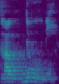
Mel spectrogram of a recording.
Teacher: Huruf dot ini maghdubi itu bukan seperti huruf dal. Kalau dal itu di ujung lidah, kalau dot ini di sisi kanan atau sisi kiri atau dua-duanya itu menyentuh kepada gigi atas.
